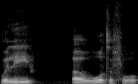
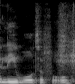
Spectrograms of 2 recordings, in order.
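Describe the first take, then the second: First: The name is said with two syllables. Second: The name is said with one syllable. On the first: The speaker calls it wrong. "Why did I say Willy?" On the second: The speaker calls it right. "I kept pronouncing it incorrectly"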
